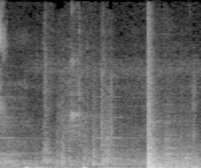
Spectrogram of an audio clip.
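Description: A single sharp knock about one and a half seconds in, with a brief ring after it, preceded by a few soft, low thumps.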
